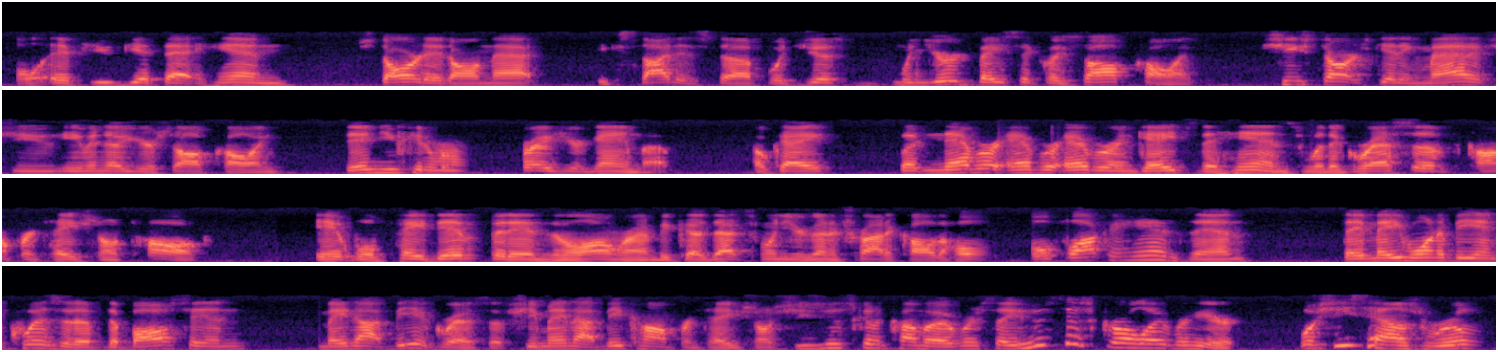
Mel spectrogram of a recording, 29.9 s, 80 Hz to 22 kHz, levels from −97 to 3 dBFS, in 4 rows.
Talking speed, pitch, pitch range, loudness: 215 wpm, 130 Hz, 115-155 Hz, -26 LUFS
